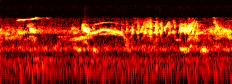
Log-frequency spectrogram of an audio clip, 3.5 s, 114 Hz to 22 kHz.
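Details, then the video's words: Bald eagle visiting its nest in Pennsylvania farm country, picked up by a live nest camera on 5 February 2023. Thin, sliding high whistles lead into a fast run of chattering piped notes. "bieliki - wizyta w gnieździe"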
